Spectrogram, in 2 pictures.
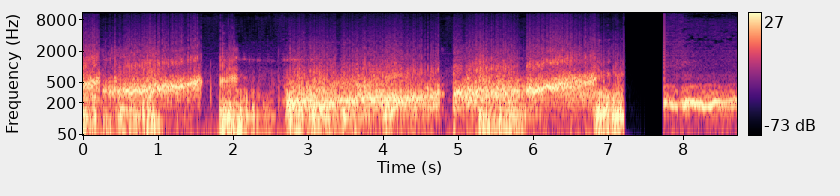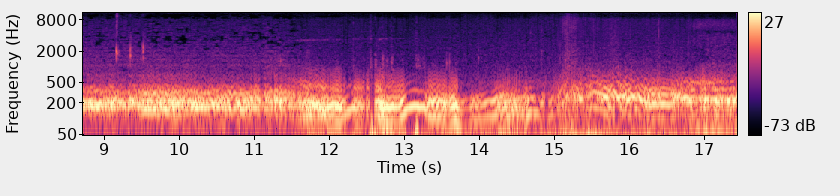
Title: stomach growling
